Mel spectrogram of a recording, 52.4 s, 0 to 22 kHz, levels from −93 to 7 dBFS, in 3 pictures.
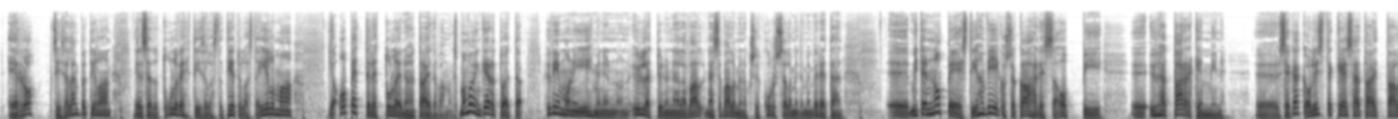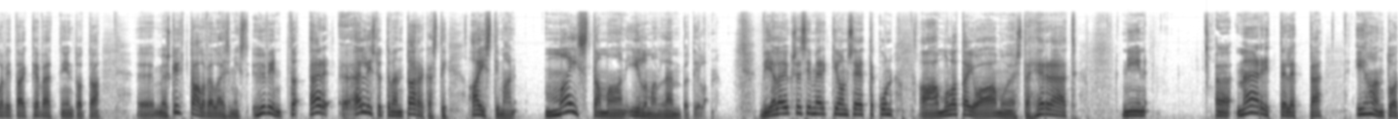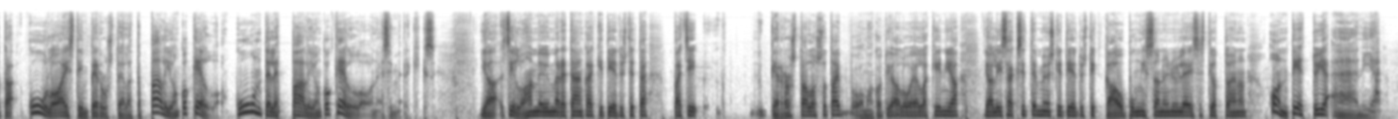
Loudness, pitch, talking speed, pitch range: -19 LUFS, 125 Hz, 125 wpm, 100-150 Hz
